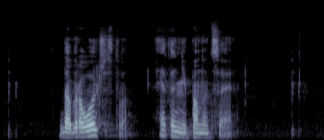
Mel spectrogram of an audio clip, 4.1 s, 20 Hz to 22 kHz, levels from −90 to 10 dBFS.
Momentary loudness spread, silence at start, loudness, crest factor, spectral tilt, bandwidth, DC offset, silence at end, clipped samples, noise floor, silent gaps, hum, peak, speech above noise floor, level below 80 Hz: 21 LU; 0.75 s; -29 LUFS; 22 dB; -4.5 dB/octave; 11 kHz; under 0.1%; 1.15 s; under 0.1%; -78 dBFS; none; none; -10 dBFS; 50 dB; -82 dBFS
